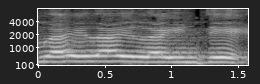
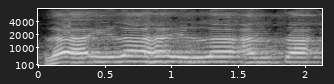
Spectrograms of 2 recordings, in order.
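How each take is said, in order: First: The final word is said with 'i' vowels. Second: The final word is said with 'a' vowels. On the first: The speaker calls it wrong. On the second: The speaker calls it right.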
